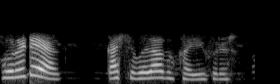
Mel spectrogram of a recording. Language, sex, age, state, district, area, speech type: Bodo, female, 18-30, Assam, Baksa, rural, conversation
